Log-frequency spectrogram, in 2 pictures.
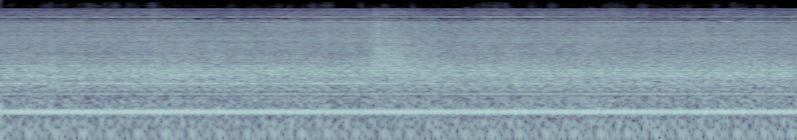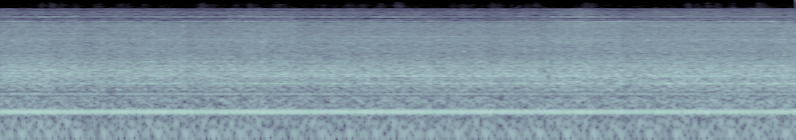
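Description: Steady low drone with a firm hum on top and a slightly uneven pulse underneath; this big diesel is idling rough.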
